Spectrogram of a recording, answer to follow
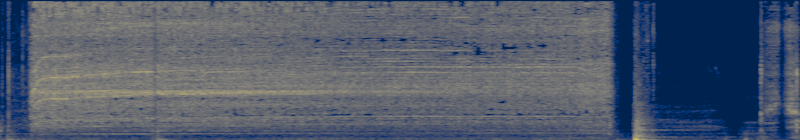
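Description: Cordless electric screwdriver running steadily for about four and a half seconds, backing out a hand-loosened chassis screw on an RC car, then stopping, followed by a single sharp knock.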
